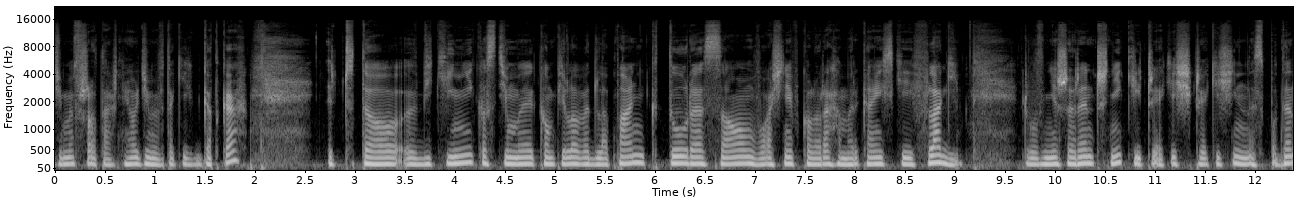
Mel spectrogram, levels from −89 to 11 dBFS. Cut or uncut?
cut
